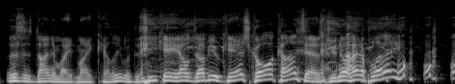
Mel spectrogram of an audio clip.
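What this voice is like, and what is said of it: Announcer-style radio voice. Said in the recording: “you had a radio voice ... He's got the radio.”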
